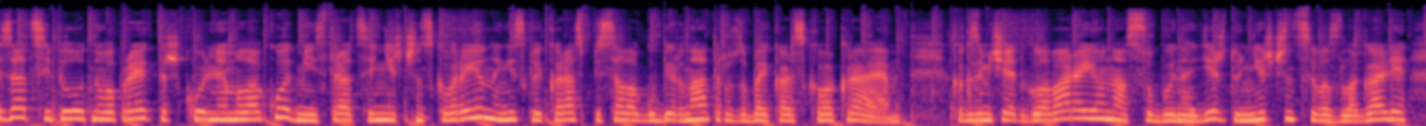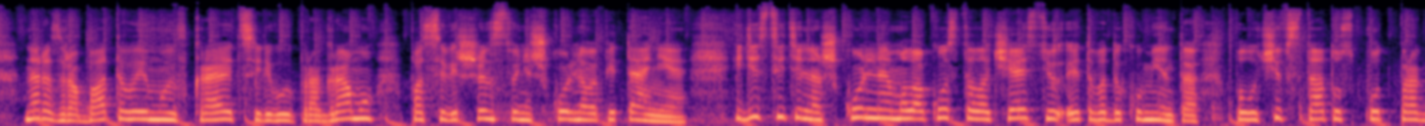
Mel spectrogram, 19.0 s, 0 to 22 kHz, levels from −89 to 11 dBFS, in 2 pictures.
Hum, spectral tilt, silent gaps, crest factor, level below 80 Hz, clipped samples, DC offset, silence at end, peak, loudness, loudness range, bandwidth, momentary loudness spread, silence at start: none; -4.5 dB/octave; none; 12 dB; -38 dBFS; under 0.1%; under 0.1%; 0 s; 0 dBFS; -12 LUFS; 2 LU; 17 kHz; 5 LU; 0 s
